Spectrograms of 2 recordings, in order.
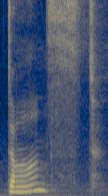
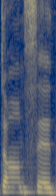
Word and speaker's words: danced: look at that watch danced eliminate the e pronounce the T danced laughed washed and walked ok now the temptation is to say watch it dan said the laffed wash it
